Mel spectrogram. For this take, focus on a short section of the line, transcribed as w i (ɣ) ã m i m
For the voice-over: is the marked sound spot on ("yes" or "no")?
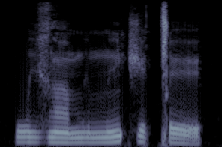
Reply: yes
